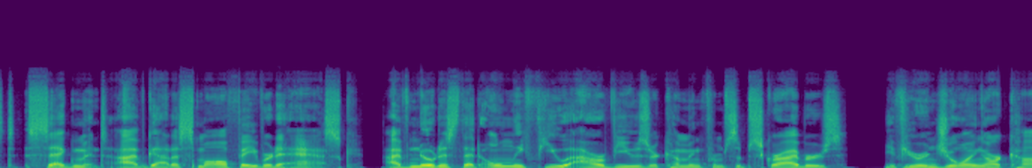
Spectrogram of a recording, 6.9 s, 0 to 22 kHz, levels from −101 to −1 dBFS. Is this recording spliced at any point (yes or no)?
no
